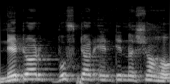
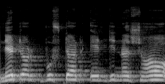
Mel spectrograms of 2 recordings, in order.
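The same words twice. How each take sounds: The two takes are said the same way.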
